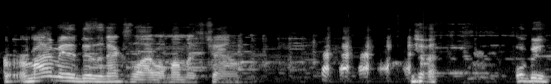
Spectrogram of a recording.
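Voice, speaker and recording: A man's voice: medium pitch, expressive, a little slow, fairly bright tone, dull audio, soft background music. A man hosting a casual live stream, talking in a laid-back, wry way. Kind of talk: casual chat.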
